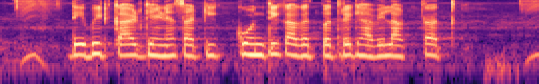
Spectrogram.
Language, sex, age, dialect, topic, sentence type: Marathi, female, 18-24, Standard Marathi, banking, question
